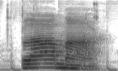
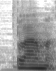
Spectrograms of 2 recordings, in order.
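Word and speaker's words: plumber: doubt lame for example this one plummer so plummer so if you notice the b is silent glamour okay also very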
